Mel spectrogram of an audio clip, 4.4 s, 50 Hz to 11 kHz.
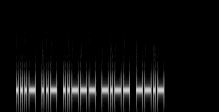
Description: Morse code, heard as a keyed tone, about 27 wpm, 700 Hz. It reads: VU2YQ
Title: DXCC-100 Call Signs - 5 Characters - Repeated 3x - 28wpm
